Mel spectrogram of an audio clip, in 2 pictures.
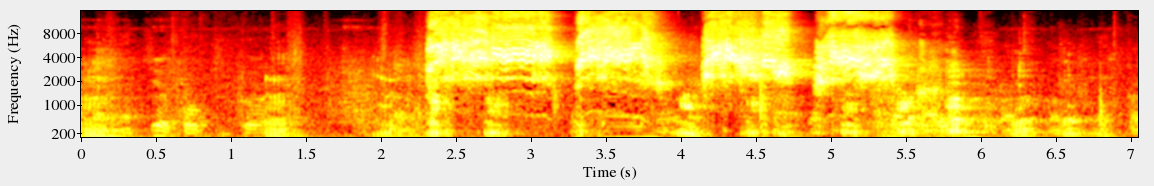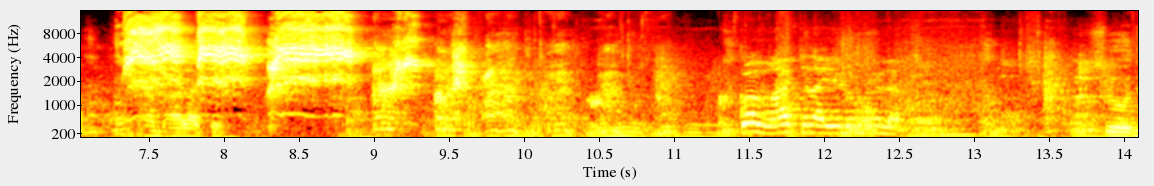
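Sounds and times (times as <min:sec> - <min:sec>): piglets squealing shrilly: 0:02.3 - 0:06.3, 0:07.2 - 0:10.7.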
